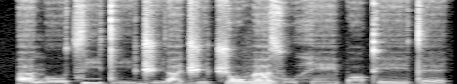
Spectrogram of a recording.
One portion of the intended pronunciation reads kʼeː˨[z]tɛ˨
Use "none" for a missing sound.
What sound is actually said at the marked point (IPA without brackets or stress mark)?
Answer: none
